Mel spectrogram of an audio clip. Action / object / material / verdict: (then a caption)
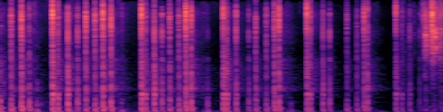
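tap / painted wooden slat sign / painted wood / none. A hanging sign made of a row of thin painted wooden slats tied together is held in both hands and tapped with the fingertips and nails. About thirty quick, dry, knocking taps come in rapid bursts with short pauses between. Each tap is low and hollow, with almost no ring.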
